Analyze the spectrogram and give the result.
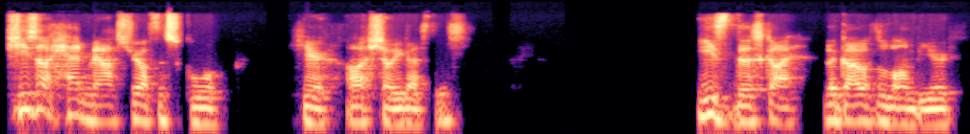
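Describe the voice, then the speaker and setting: Man, medium pitch, informal online teaching, encouraging club leader. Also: measured pace, long pauses, a bit bright, low-quality recording. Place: online group video call.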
